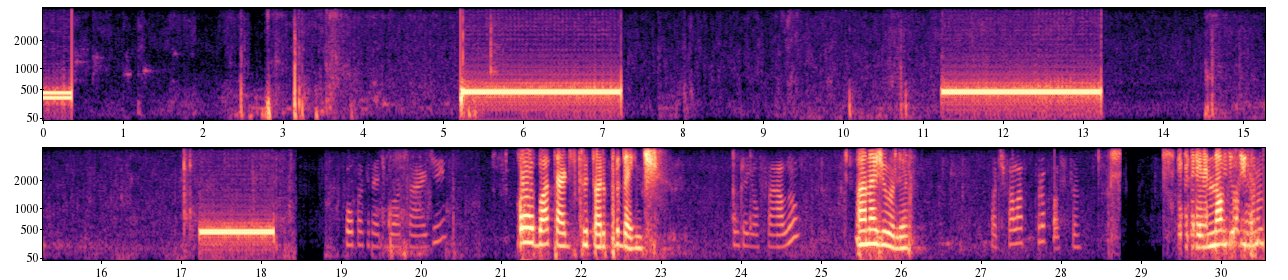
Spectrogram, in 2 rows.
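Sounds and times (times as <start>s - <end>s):
telephone line tones during call transfer: 0.0s - 0.4s, 5.2s - 7.3s, 11.2s - 13.3s, 17.2s - 18.2s
speech: 19.5s - 20.6s, 21.2s - 23.0s, 24.4s - 26.2s, 27.2s - 28.4s, 29.5s - 30.5s.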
